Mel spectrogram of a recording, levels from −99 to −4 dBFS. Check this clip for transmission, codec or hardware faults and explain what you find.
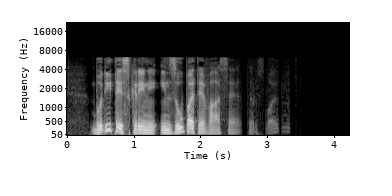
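Two faults are audible, one running through the whole clip and one affecting its end.

MP3 compression, throughout: the treble is cut with nothing above 6.1 kHz, and plainly audible watery, swirling artefacts colour the speech. This is likely a low-bitrate MP3 encode, around 48 kbps, where the encoder drops weak frequency lines that flicker between frames.

Truncation distortion on a fade, from 1.88 s to the end, just after "iskreni in": the fade was computed without dither at a depth that points to about 10 bits, so the quietest part of the waveform collapses into coarse steps. It sounds gritty, worst from 2.61 s to 4.24 s.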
